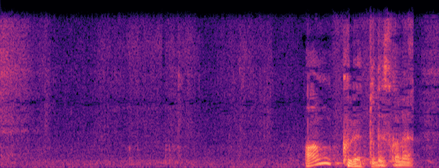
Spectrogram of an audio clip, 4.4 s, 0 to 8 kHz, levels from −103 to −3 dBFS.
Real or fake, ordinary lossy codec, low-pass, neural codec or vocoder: real; Opus, 64 kbps; 7.2 kHz; none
